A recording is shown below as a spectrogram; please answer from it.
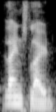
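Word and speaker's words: landslide: इसे हम प्रोनाउंस करेंगे लाइन स्लाइड। इसमें स्ट्रेस एल पर रहेगा।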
